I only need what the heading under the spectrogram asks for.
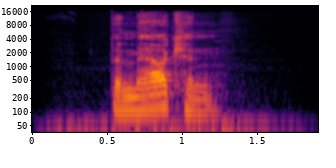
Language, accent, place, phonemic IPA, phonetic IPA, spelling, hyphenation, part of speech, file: German, Germany, Berlin, /bəˈmɛʁkən/, [bəˈmɛɐ̯kŋ], bemerken, be‧mer‧ken, verb, De-bemerken.ogg
- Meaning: 1. to notice, to perceive 2. to remark, to mention, to note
